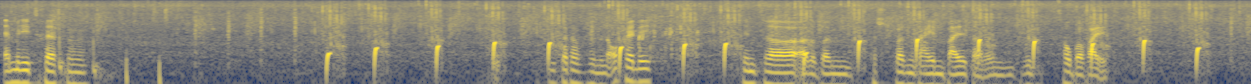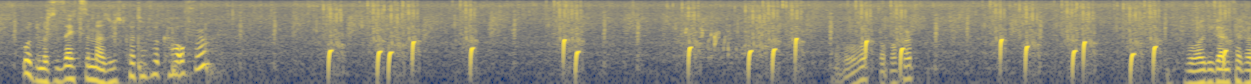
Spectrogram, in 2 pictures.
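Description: Short soft pops sound again and again as crops are picked.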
